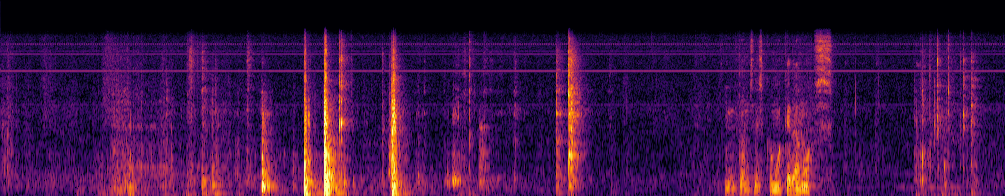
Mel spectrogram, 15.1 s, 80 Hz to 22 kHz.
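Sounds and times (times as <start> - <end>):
joystick box knocking and clattering: 4.6 - 5.2.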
